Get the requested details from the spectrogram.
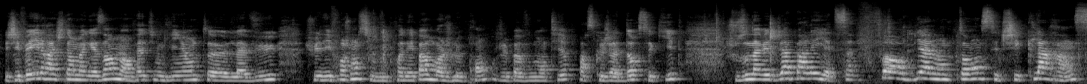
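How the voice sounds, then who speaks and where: A beauty vlogger talks quickly in a mid-range, fairly bright voice, enthusing over her purchases in a casual haul chat while rambling and fixing her own slips. She's away from the mic in an echoey room, with a little hiss or hum.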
